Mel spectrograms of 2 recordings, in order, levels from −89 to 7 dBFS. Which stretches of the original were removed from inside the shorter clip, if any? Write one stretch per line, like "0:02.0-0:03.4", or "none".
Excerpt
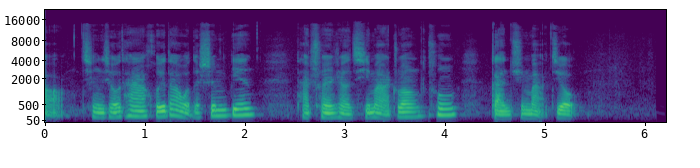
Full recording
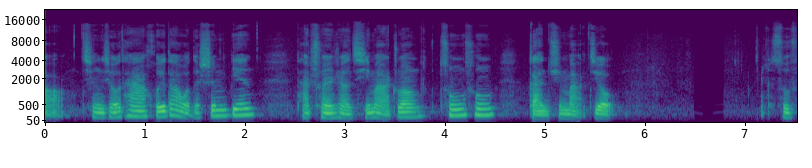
0:03.8-0:04.2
